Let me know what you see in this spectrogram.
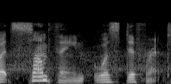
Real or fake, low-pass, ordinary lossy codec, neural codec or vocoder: real; 7.2 kHz; Opus, 64 kbps; none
